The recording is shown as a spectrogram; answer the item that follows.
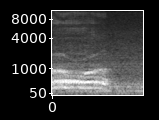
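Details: Shih Tzu Maltese mix dog warbling in protest at something outside the backyard: a short, low, wavering growl-like vocal lasting under a second, then quiet.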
